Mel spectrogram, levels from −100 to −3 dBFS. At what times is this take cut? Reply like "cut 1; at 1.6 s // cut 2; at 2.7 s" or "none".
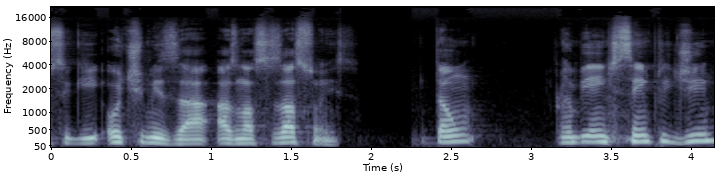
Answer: cut 1; at 2.2 s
